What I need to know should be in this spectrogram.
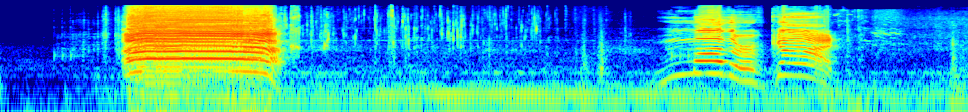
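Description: A young man shouts loudly into a microphone.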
